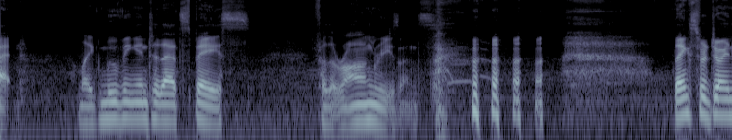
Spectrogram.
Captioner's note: laughs knowingly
